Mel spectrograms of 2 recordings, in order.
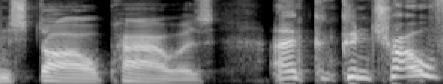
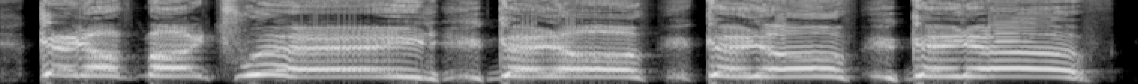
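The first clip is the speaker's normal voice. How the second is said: acted, very slow, high-pitched, dragged-out commanding tone; 5 semitones higher than usual. Retelling a dream where a man on a train platform starts shouting. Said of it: "a bloke with funny eyes starts shouting".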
